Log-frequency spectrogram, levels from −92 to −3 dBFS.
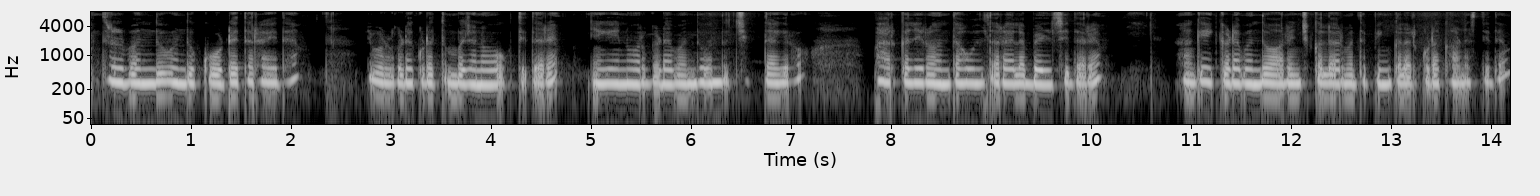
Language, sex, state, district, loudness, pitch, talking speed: Kannada, female, Karnataka, Chamarajanagar, -30 LUFS, 260 Hz, 145 wpm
